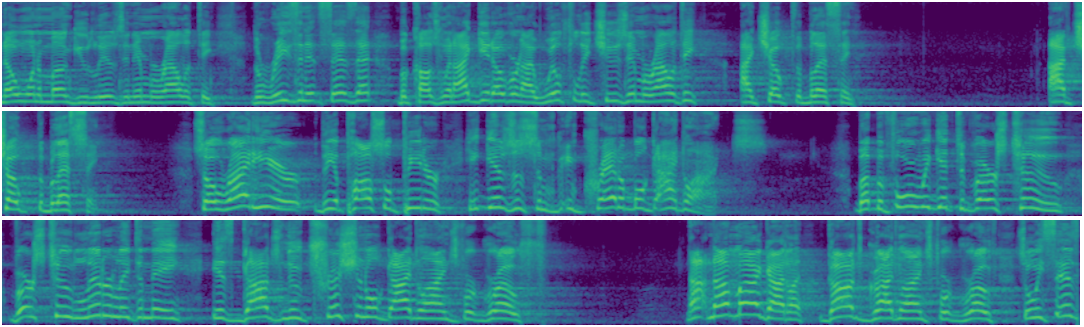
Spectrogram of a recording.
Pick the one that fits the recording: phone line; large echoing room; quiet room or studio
large echoing room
